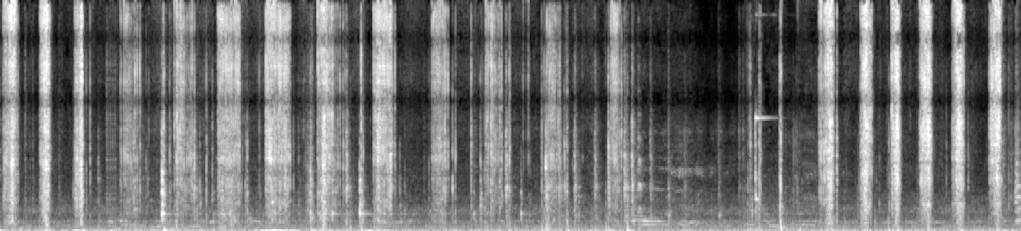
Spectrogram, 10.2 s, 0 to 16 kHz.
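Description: Wrench or ratchet tightening water pump bolts on a 2009 Dodge Charger 2.7 engine, a series of short rhythmic clicking and scraping strokes, close and fairly loud, with quiet speech in the background.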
